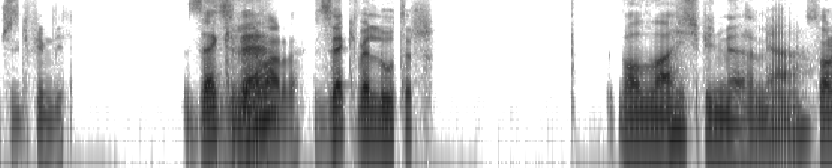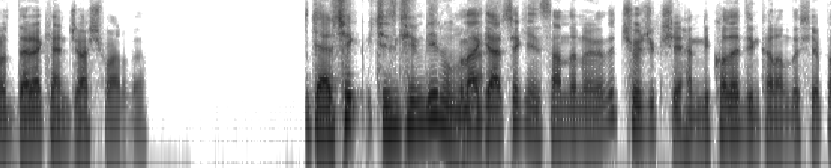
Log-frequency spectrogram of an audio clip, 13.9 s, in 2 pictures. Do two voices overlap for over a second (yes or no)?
no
